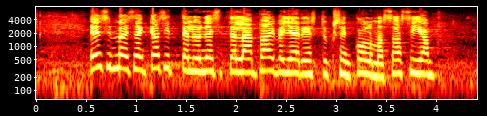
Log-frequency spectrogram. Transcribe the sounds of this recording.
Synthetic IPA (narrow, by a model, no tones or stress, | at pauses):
ensimːæiseːŋkæsit̪ːelynesit̪elːæːmpæiʋæjærjest̪ykseŋkolmɑsɑsiɑ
